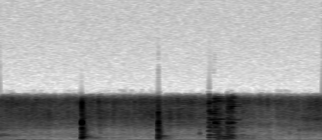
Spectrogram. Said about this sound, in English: now we're just going to saute these guys up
